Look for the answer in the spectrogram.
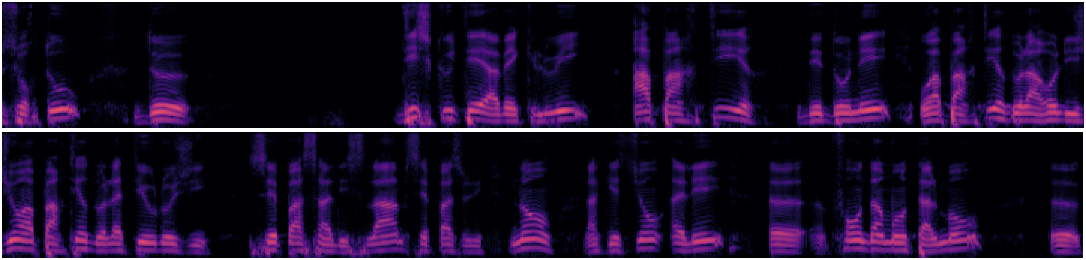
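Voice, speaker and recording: A man's voice: medium pitch, dry recording, studio quality. A man answering as a conference panelist, explaining in a didactic way with repeated phrases and rhetorical questions.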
